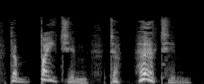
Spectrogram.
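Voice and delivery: plain reading voice

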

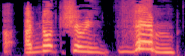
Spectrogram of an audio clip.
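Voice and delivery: high, stammered refusal; shrill. A narrator's reading. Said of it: "said Hermione shrilly".

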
